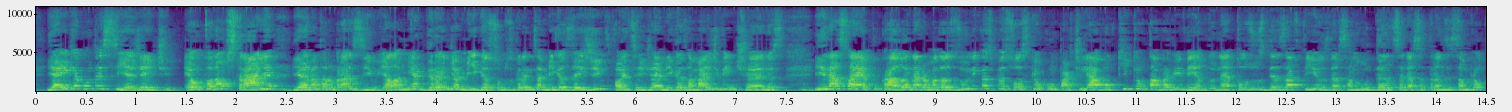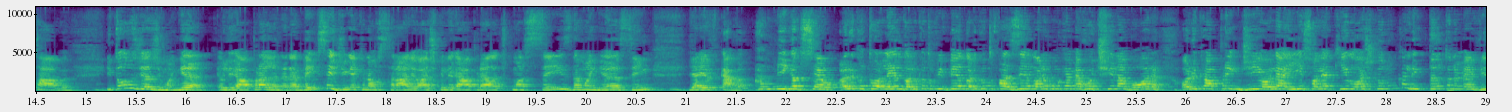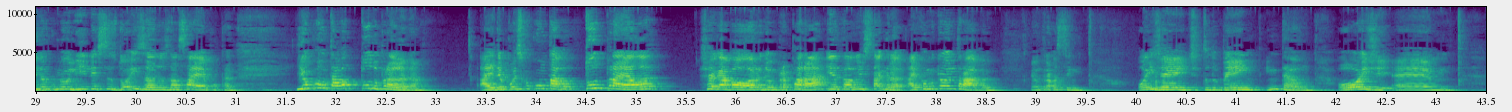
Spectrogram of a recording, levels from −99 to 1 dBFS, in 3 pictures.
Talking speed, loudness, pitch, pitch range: 270 wpm, -19 LUFS, 285 Hz, 250-330 Hz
